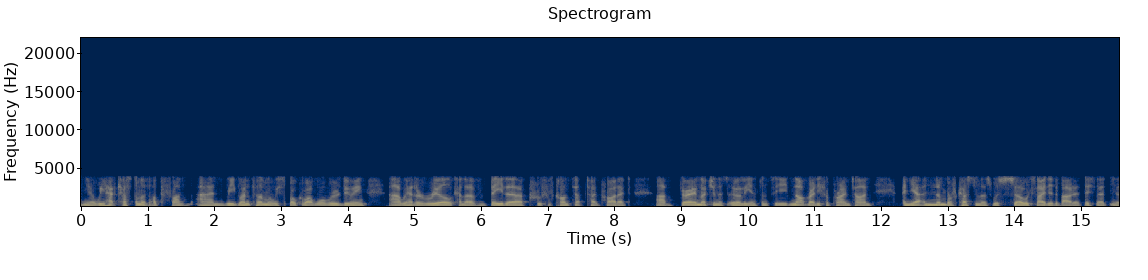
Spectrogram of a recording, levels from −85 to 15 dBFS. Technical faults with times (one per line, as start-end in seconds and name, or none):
0.00-15.58 G.723.1 codec
1.68-1.74 VoIP packet loss concealed by the speech codec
